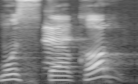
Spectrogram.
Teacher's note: Nak tekan. Sebab ada tasydid di ujung tu, ra tu.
